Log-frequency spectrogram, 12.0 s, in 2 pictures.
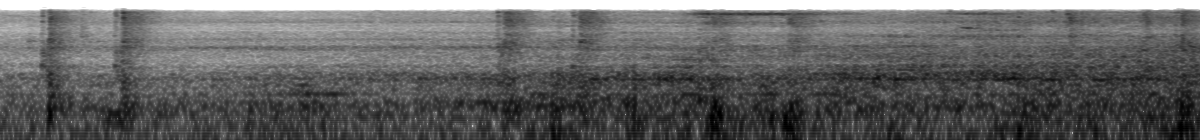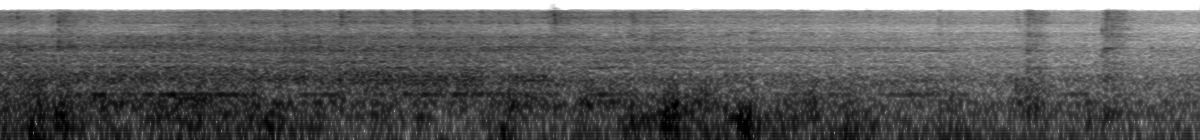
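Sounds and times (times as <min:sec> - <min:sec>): train wheel clicks: 0:00.2 - 0:00.8, 0:02.5 - 0:04.1
high wheel squeal: 0:03.4 - 0:05.2.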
